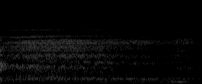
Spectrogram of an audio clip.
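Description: A person's faint, slow breath while holding a yoga pose: a soft hiss that fades away, otherwise near silence.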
